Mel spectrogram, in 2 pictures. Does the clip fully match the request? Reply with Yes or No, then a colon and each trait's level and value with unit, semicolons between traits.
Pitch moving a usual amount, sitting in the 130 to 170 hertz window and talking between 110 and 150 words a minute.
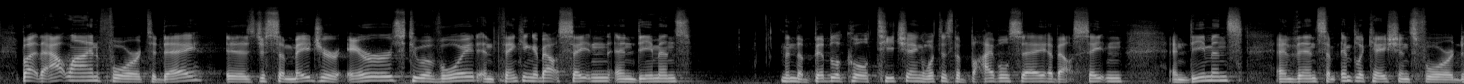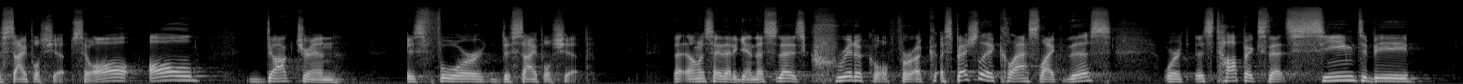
Yes: average, 3.7 semitones; medium, 140 Hz; average, 145 wpm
